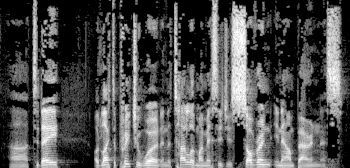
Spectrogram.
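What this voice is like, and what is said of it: Australian accent. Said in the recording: “originally from Sydney, Australia, born and raised. I have a sexy accent.”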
